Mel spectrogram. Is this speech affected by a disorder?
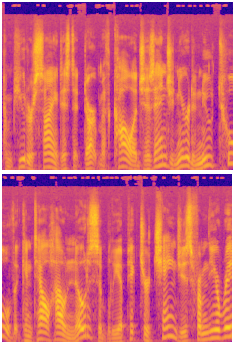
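No.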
